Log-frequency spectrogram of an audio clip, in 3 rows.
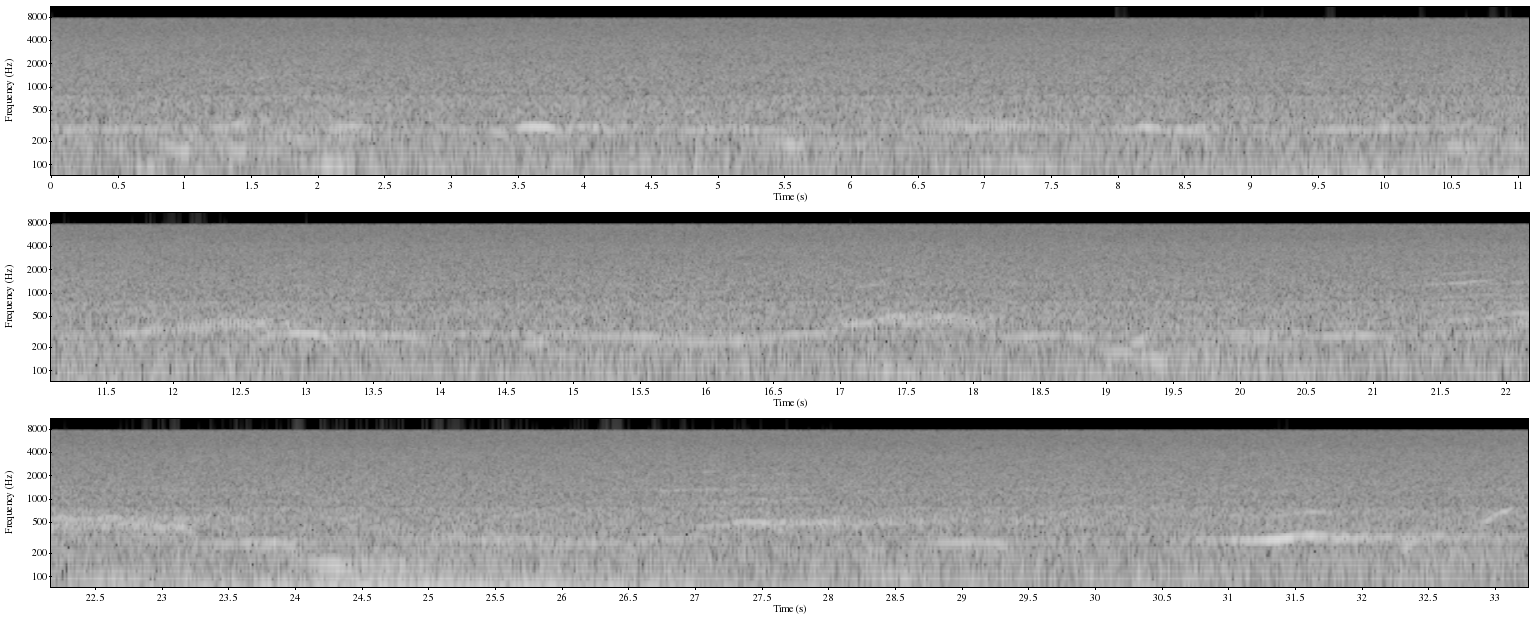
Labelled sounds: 21.4	21.9	humpback whale, 1.3 to 1.5 kHz

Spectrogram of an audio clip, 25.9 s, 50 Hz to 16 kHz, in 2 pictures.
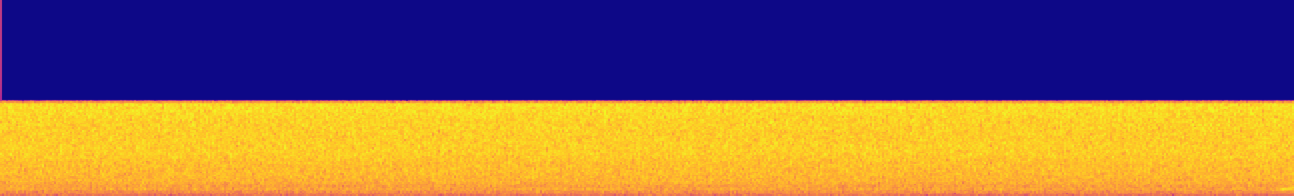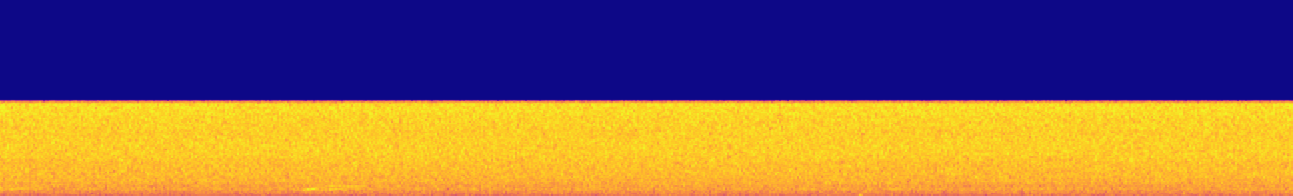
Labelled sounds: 16.2	16.5	humpback whale, 0.80 to 0.96 kHz

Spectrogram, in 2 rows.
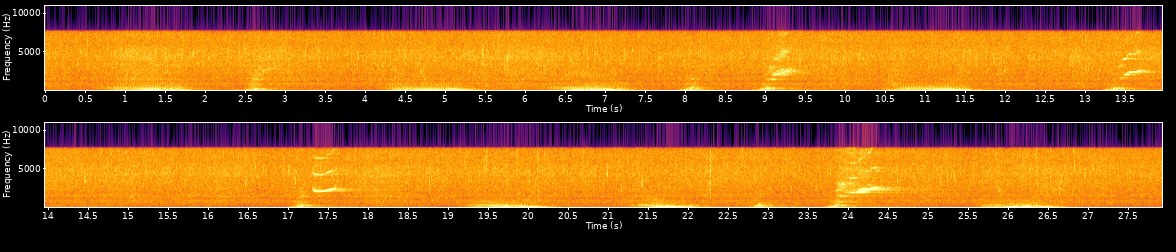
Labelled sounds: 9.1	9.5	humpback whale, 1.9 to 2.8 kHz
13.5	13.9	humpback whale, 2.0 to 2.7 kHz
17.3	17.8	humpback whale, 2.0 to 6.6 kHz
23.8	24.6	humpback whale, 0.78 to 3.3 kHz

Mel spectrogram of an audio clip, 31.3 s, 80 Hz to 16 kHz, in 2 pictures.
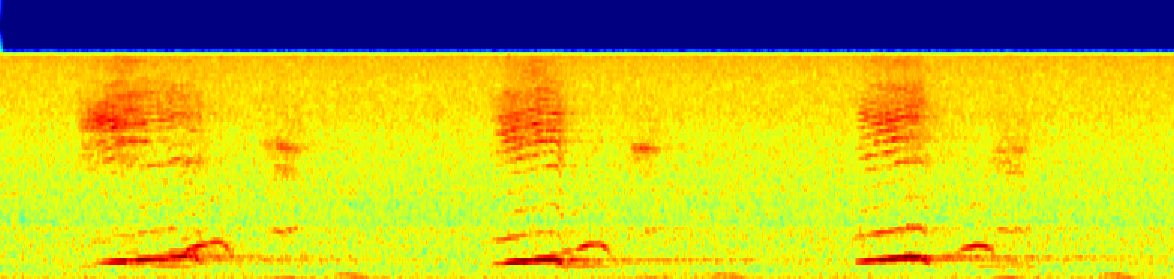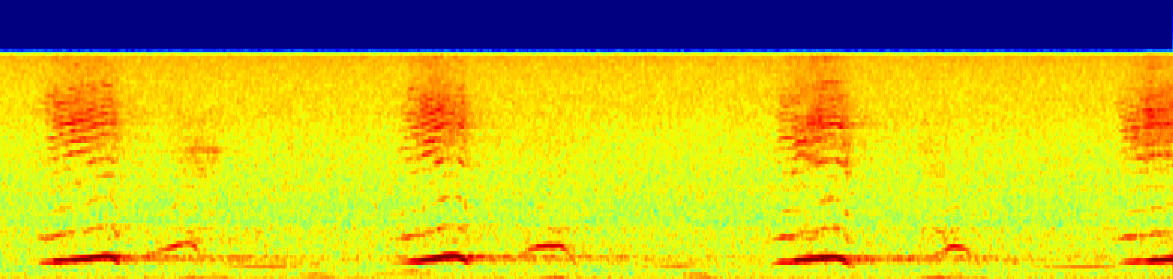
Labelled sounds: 1.1	2.5	humpback whale, 1.7 to 5.1 kHz
3.7	4.0	humpback whale, 2.1 to 2.4 kHz
6.6	7.5	humpback whale, 1.9 to 5.0 kHz
8.4	8.8	humpback whale, 2.0 to 2.4 kHz
11.4	12.3	humpback whale, 1.8 to 5.2 kHz
16.2	17.2	humpback whale, 1.5 to 5.3 kHz
21.0	21.7	humpback whale, 1.9 to 4.4 kHz
26.0	27.0	humpback whale, 1.1 to 5.4 kHz
30.6	31.3	humpback whale, 1.9 to 6.6 kHz

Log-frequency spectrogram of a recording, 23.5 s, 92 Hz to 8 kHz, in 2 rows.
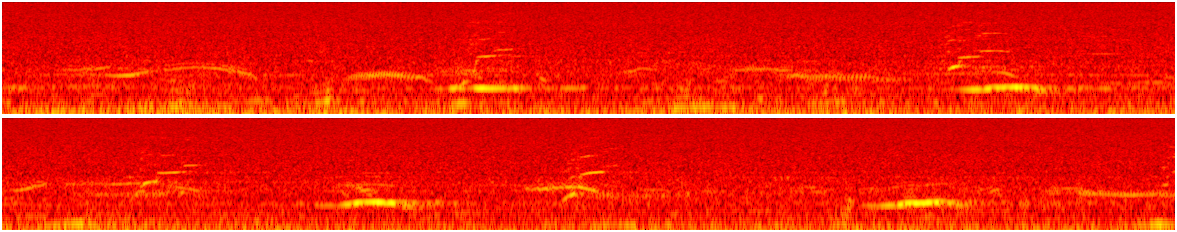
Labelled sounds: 4.7	5.0	humpback whale, 0.80 to 0.99 kHz
9.5	10.1	humpback whale, 0.80 to 1.2 kHz
10.8	11.2	humpback whale, 0.96 to 1.1 kHz
13.3	13.6	humpback whale, 0.83 to 0.99 kHz
17.5	17.8	humpback whale, 0.80 to 0.99 kHz

